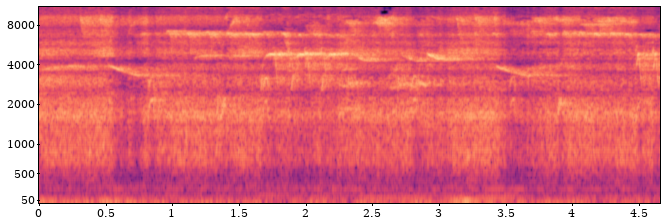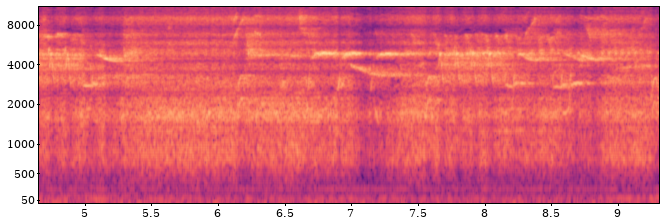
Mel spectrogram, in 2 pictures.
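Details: Orange-bellied euphonia song in the Río Blanco reserve, Caldas, Colombia, where the local subspecies is less orange-bellied: a dense, jumbled run of high chips, twitters and thin whistles over a steady hiss of insects or distant birds.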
